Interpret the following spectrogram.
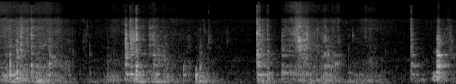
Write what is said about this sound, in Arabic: نسيبها كده كل مدى نقلب فيها كده وتتشوح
